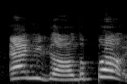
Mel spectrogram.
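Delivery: loud, high interrupting listener. Acted. Listener cutting in on a story, loud interruption. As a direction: butt in loudly as the eager listener. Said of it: "who was listening to the story goes".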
